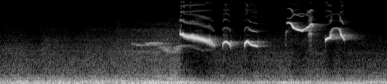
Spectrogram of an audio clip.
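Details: Orange-headed thrush, singing continuously as a lure for other birds: a quiet wavering whistle leading into loud, clear downward-slurred whistles and looping high notes, with a low hum behind.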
